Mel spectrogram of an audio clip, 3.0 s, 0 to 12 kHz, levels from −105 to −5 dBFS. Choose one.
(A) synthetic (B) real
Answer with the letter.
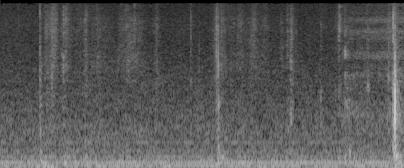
B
